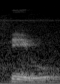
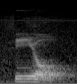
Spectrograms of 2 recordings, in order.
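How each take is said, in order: First: The word ends with a W-like sound. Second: The word ends with a clear L sound. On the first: The speaker calls it wrong. "not few, that's wrong" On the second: The speaker calls it right. "Another example, feel"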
